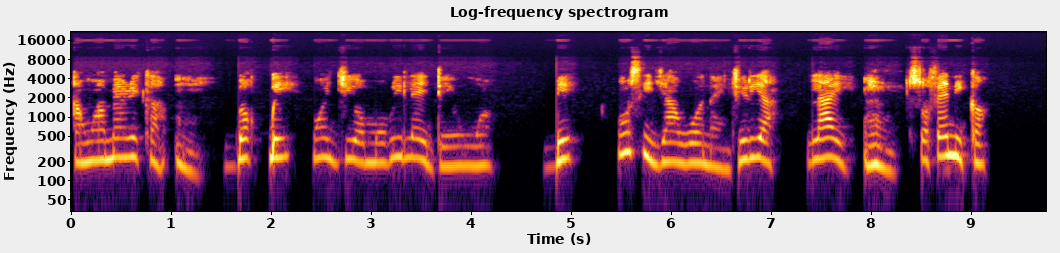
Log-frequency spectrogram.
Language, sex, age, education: Yoruba, female, 30-45, tertiary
